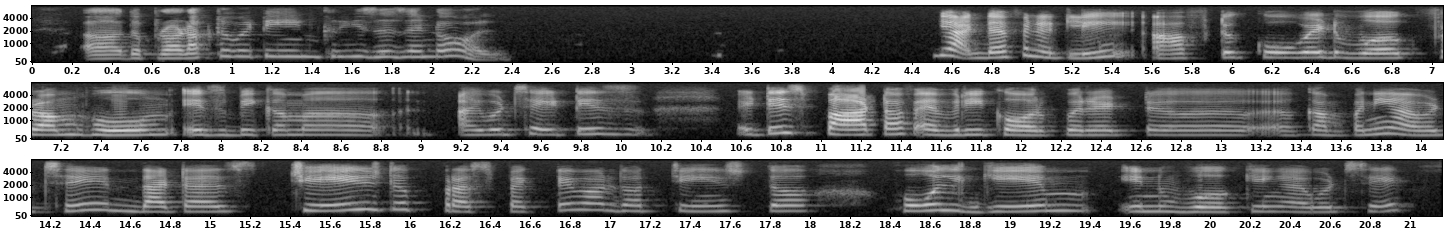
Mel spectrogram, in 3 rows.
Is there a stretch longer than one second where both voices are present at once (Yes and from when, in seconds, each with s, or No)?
No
